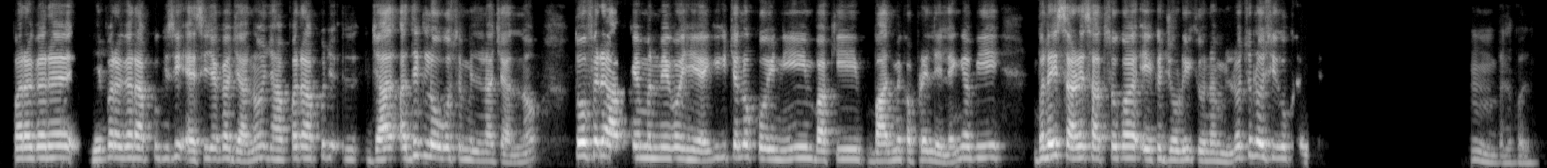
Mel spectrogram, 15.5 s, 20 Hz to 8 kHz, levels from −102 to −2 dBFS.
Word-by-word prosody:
पर 195 - +2
अगर 205 +1 +4
यहीं 210 - 0
पर 220 - 0
अगर 205 0 +1
आपको 195 +1 -1
किसी 200 +3 -4
ऐसी 170 +4 -3
जगह 190 +1 0
जाना 175 -1 -2
हो 210 - -5
जहाँ 185 -3 -4
पर 200 0 -1
आपको 195 +2 -1
ज - - -10
अ, 200 -4 -10
जहाँ 180 +3 +3 0.2
अधिक 250 +4 -2
लोगों 205 -4 +2
से 195 -1 -10
मिलना-चालना 155 -5 -7
हो, 175 - -12 0.3
तो 485 0 +10
फिर - - +4
आपके 210 0 +2
मन 200 - -1
में 200 0 +1
वही 190 -3 0
आएगी 165 +6 0
कि 220 - -7
चलो 220 +1 0
कोई 185 -2 0
नहीं, 195 +3 -2
बाकी 180 +1 -2
बाद 155 0 +1
में 175 - -4
कपड़े 170 - -1
ले 150 -4 -3
लेंगे, 135 +10 -4
अभी 210 +1 -3 0.4
भले 215 +4 +7
ही 235 - +5
साढ़े 205 -2 +5
700 200 0 -1
का 205 - +5 0.2
1 180 +2 -3
जोड़ी 175 +1 -3
क्यों 165 -2 -6
ना 160 -1 -6
मिल 145 -2 -9
रहा - - -3
हो, 235 - -7
चलो 245 - +5
इसी 225 -2 +1
को 205 0 -3
खरीद 435 - -11 1.6
हुँ, 145 -7 -15
बिल्कुल। 120 0 -19
195 Hz, 225 wpm, -23 LUFS, 175-210 Hz, 1.6 s, तो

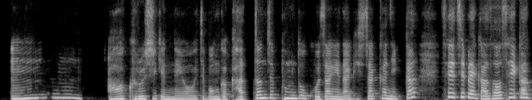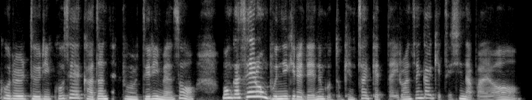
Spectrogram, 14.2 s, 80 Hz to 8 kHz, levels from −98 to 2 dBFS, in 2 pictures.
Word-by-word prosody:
음. 270 +4 0 0.3
아 190 +4 +2
그러시겠네요. 185 -7 +1
이제 160 +2 -5
뭔가 185 +3 +1
가전제품도 235 +5 0
고장이 190 -1 0
나기 160 +4 -2
시작하니까 210 - -1 0.3
새 335 -2 +2
집에 325 -4 +2
가서 225 +1 +2
새 315 +5 0
가구를 230 -10 +1
들이고 190 +1 -1
새 270 +1 -3
가전제품을 185 -3 0
들이면서 190 +1 +1 0.3
'뭔가 285 +1 +2
새로운 370 0 +6
분위기를 195 -3 +3
내는 160 +5 0
것도 175 - -12
괜찮겠다.' 175 -2 -8
이런 170 +6 -4
생각이 260 -2 -6
드시나 170 0 -3
봐요. 150 +7 -7
200 Hz, 320 characters per minute, -26 LUFS, 180-250 Hz, 0.3 s, 새로운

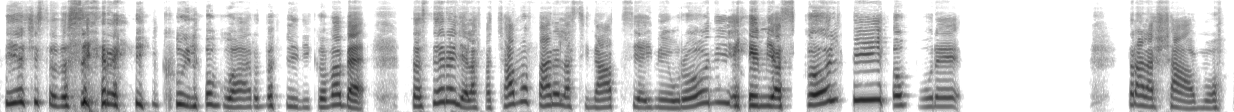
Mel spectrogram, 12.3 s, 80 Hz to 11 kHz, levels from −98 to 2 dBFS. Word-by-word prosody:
Io 355 +3 +5
ci 370 +1 0
sono 280 -7 +1
sere 325 0 +5
in 310 -2 -1
cui 290 -5 -1
lo 310 0 -1
guardo 245 0 -3
e 255 -2 -11
gli - - -9
dico: 225 +1 -5
"Vabbè, 295 +3 +3 0.4
stasera 345 +9 -1
gliela 220 -10 +1
facciamo 275 - -3
fare 290 -1 0
la 260 - -3
sinapsi 235 +1 -8
ai 215 0 -6
neuroni 250 - -3 0.2
e 280 -1 +7
mi 270 0 -1
ascolti 315 - +3 0.3
oppure" 255 -2 -4 1.7
"tralasciamo?" 220 -7 -5
270 Hz, 120 wpm, -23 LUFS, 235-315 Hz, 1.7 s, e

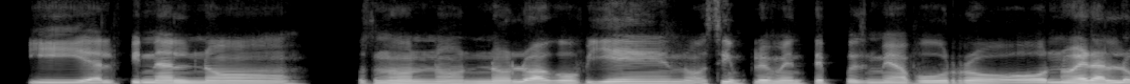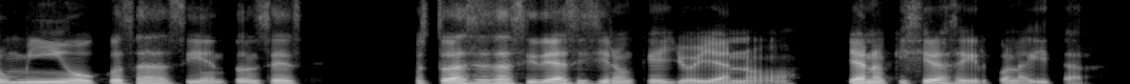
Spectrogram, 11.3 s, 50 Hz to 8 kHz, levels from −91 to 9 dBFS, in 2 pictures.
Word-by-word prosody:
y 125 -2 -1
al 120 0 0
final 140 +2 +2
no, 135 -2 -1 0.2
pues, 130 - -10
no 145 +3 +2
no 155 0 -1
no 150 +1 +1
lo 155 0 +5
hago 140 -2 +2
bien 160 +2 0
o 130 -2 -3
simplemente, 150 0 0
pues, 130 -4 -4
me 125 -1 0
aburro 135 +2 +1
o 120 -1 +1
no 135 +2 +2
era 150 +1 +7
lo 130 -3 +2
mío", 140 +2 +1
cosas 155 0 -2
así. 140 +1 -5
Entonces, 135 +2 -3 0.5
pues, - - -9
todas 160 +2 +4
esas 165 -1 -1
ideas 135 +2 +2
hicieron 125 -1 -4
que 105 -1 -5
yo 105 - -4
ya - - -1
no - - -10 0.2
ya 140 - +6
no 130 -1 +1
quisiera 125 -1 -1
seguir 115 -4 -6
con - - -6
la - - -7
guitarra. - - -11
140 Hz, 210 wpm, -22 LUFS, 130-150 Hz, 0.5 s, era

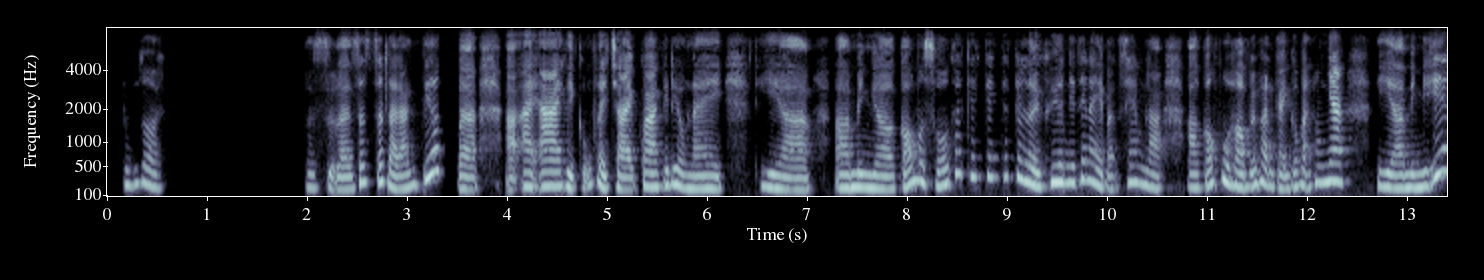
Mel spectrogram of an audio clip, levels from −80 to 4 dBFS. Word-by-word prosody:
Đúng 225 0 -6
rồi. 220 -6 -3 1.5
Thật 190 - -6
sự 190 +1 -5
là 165 0 0
rất 250 +9 -2
rất 260 -1 -1
là 185 - +3
đáng 185 +6 -1
tiếc 385 +7 +3 0.2
và, 165 -2 +1 0.3
ờ, - - 0
ai 205 -1 +2
ai 205 +1 +6
thì 185 - +3
cũng 230 - -7
phải 225 -7 +1
trải 165 -2 +3
qua 195 +4 +2
cái 220 - -1
điều 220 -5 +1
này. 175 -1 0 0.3
Thì, 195 -3 -1
ờ, 160 -2 +1 0.2
ờ, 185 0 +1
mình, 190 -1 +3
ờ, 175 -1 0
có 195 +5 +1
một 275 0 +1
số 230 -1 +1
các 390 0 -4
cái 340 -3 -4
cái 335 -1 -4
cái 335 - -7
cái 320 -3 +1
lời 215 -7 +3
khuyên 255 0 +4
như 250 - 0
thế 295 - -4
này, 255 -7 0
bạn 170 -1 -8
xem 255 +3 -3
là, 185 -5 -2 0.2
ờ, 190 -1 -2
có 215 +4 -1
phù 290 - +3
hợp 200 -6 +2
với 205 +3 0
hoàn 230 -5 0
cảnh 180 -3 -3
của 200 - -2
bạn 220 -2 -2
không 255 0 -1
nha. 275 0 +6 0.3
Thì, 200 -3 0
à, 180 0 +2
mình 185 0 +2
nghĩ 205 - +3
205 Hz, 260 wpm, -21 LUFS, 185-250 Hz, 1.5 s, ai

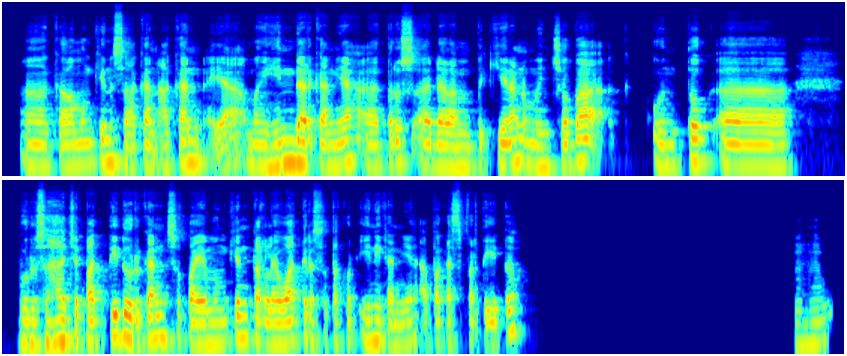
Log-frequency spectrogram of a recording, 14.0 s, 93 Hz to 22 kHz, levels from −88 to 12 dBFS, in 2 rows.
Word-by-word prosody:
Eee, 125 -1 -3
kalau 125 0 0
mungkin 135 +3 -2
seakan-akan 135 +1 -1
ya - - -1
menghindar 135 +3 +3
kan 125 -1 0
ya, 135 +4 +1
eee, 125 0 -1
terus, 140 +3 -2
eee, 130 - +2
dalam 120 -1 +2
pikiran 135 +4 0
mencoba 125 +3 0 0.3
untuk, 130 +4 -2
eee, 125 -1 +2 0.5
berusaha 130 +1 -1
cepat 130 -1 +1
tidur 160 -1 +5
kan 150 +1 +4
supaya 150 -5 +2
mungkin 130 +5 -1
terlewati 130 +4 +3
rasa - - -5
takut - - -8
ini 140 -4 -2
kan 120 - -1
ya 130 - -4
apakah - - -4
seperti 125 0 -5
itu? 190 +2 -2 2.3
Hmm. 125 +3 -8
130 Hz, 135 wpm, -22 LUFS, 125-145 Hz, 2.3 s, tidur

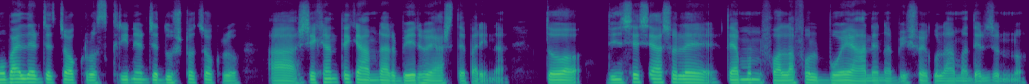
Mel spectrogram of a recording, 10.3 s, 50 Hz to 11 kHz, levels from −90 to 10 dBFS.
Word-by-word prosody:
মোবাইলের 135 +2 +5
যে 130 - +4
চক্র, 115 -1 +1 0.2
স্ক্রিনের 125 0 -2
যে 115 - +5
দুষ্ট 120 - -2 0.2
চক্র 110 -4 -1 0.5
আ - - +2 0.3
সেখান 135 +3 +1
থেকে 135 -2 +2
আমরা 110 +1 -1
আর 100 - 0
বের 105 +1 +5
হয়ে 100 -2 +2
আসতে 105 - -5
পারি - - -3
না। - - -9 0.5
তো 115 - +6 0.5
দিনশেষে 135 +4 +1
আসলে 130 -1 +3 0.4
তেমন 120 +1 +3
ফলাফল 105 +3 +1 0.2
বয়ে 105 0 +4
আনে 100 +2 -2
না 95 - -4
বিষয়গুলো 95 -2 -3
আমাদের 95 -1 -4
জন্য। - - -6
115 Hz, 165 wpm, -25 LUFS, 105-125 Hz, 0.5 s, তো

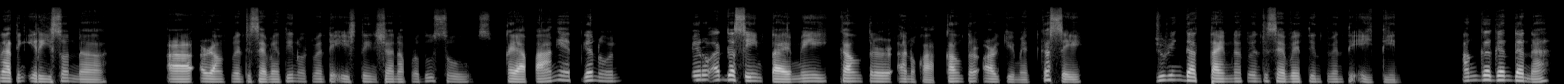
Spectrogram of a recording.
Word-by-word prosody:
nating 150 +1 +3
i-reason 135 +3 -1
na, 115 -3 -2 0.6
ah, 125 0 +7
around 125 -2 +3
2017 130 +1 -3
or 130 - -11
2018 130 0 -7
siya 125 +1 -3
naproduce 125 +6 -8
so 120 -3 -9
s - - -13
kaya 125 -3 +6
pangit, 190 +3 +1
gano'n. 165 -5 -2 0.7
Pero 210 +2 0
at 200 - 0
the 215 - +7
same 175 -4 +2
time, 125 -1 +6
may 145 +1 -3
counter 140 -1 +2
ano 130 -2 -4
ka, 110 -1 -1
counter 135 +1 0
argument. 120 -4 -3
Kasi 120 - 0 0.7
during 205 +3 -3
that 180 -3 +6
time 135 -2 +6
na 140 - -3
2017- 135 -3 -2
2018 120 -3 -10 0.6
ang 185 +3 -3
gaganda 200 -3 +5
na 130 +6 -2
135 Hz, 140 wpm, -25 LUFS, 125-155 Hz, 0.7 s, ah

